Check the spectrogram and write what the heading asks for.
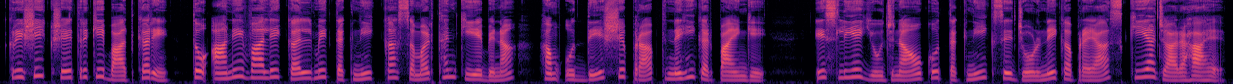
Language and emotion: Hindi, neutral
